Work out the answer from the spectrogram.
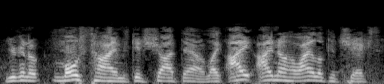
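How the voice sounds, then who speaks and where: A man's voice: fairly high pitch, normal speed. A man on a radio panel giving blunt, casual opinions in a matter-of-fact way. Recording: dull radio broadcast sound.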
